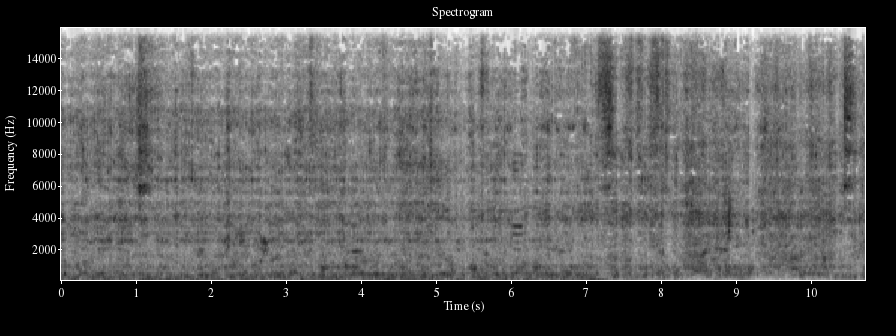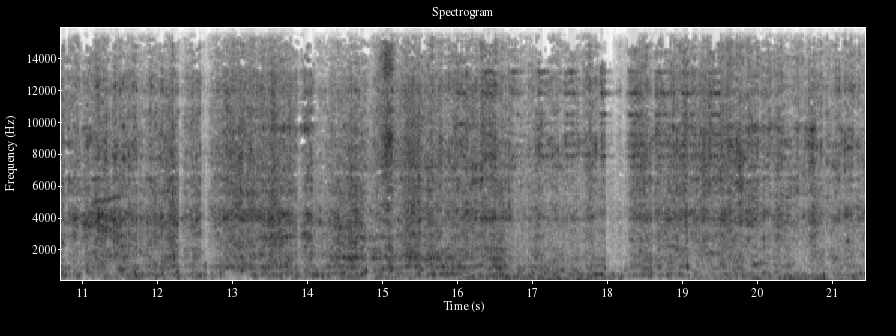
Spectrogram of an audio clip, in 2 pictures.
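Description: Bangladesh Railway passenger train running, heard from on board: a steady rattle and rumble of the carriage on the rails. The deep part of the rumble drops away suddenly about seven seconds in.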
